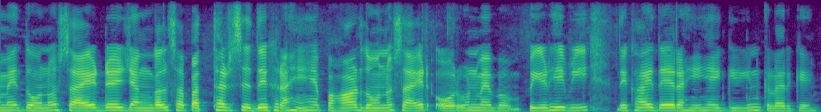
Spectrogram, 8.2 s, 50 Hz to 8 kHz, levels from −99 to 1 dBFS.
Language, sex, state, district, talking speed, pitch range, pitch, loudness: Hindi, female, Bihar, Begusarai, 180 wpm, 185-200 Hz, 195 Hz, -17 LUFS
